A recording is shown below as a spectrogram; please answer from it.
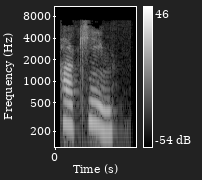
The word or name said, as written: hakeem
